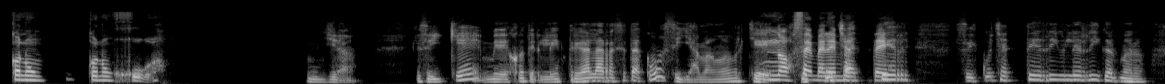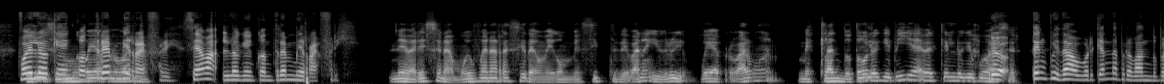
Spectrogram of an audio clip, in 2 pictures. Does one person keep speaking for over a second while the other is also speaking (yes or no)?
yes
